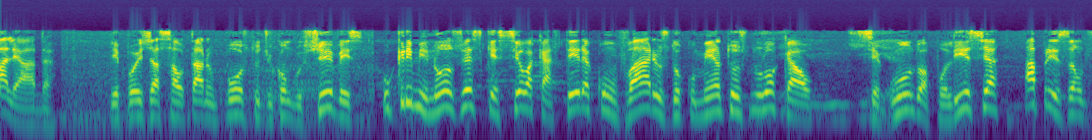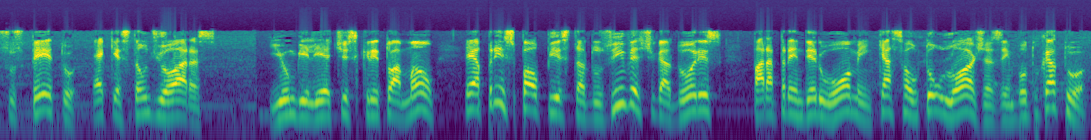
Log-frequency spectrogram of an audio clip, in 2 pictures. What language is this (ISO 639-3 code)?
por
